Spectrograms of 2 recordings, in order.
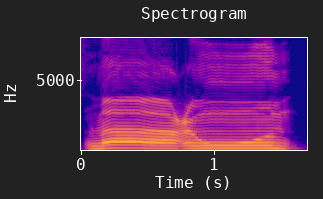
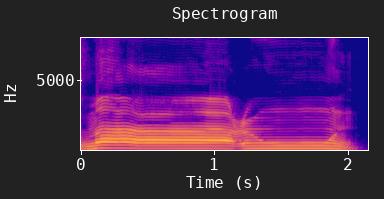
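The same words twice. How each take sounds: First: The long vowel lasts only two counts. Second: The long vowel is stretched too far. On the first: The speaker calls it right. "just twice" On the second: The speaker calls it wrong. "Many people make this mistake too"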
